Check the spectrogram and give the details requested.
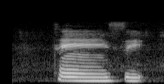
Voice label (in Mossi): "tẽese", Moore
